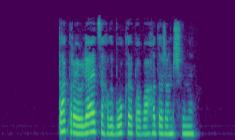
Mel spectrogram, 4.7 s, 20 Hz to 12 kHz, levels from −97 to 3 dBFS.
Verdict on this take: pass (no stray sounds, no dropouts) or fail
pass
